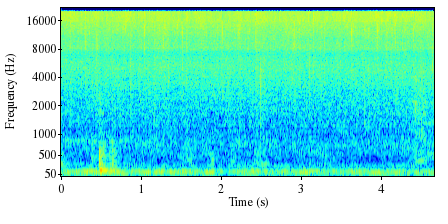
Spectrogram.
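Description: Bitter gourd pieces fry in a pan with turmeric and salt, giving a steady close sizzle with a few brief stirring clicks and spatters throughout.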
